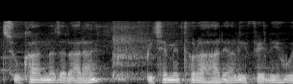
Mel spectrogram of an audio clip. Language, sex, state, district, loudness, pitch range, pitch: Hindi, male, Arunachal Pradesh, Papum Pare, -16 LUFS, 100-105 Hz, 100 Hz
